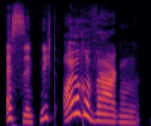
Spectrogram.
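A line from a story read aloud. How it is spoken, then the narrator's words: Angry group shout. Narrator (German): riefen sie zornig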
